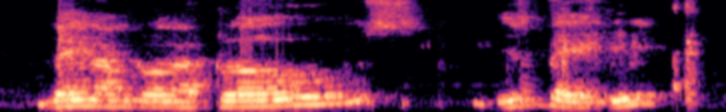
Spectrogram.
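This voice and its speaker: There is noticeable background noise. Through it, a man speaks at a fairly high pitch. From Sicily, Italy. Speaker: chef. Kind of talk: live cooking demonstration. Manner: instructive, upbeat.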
